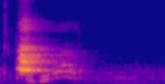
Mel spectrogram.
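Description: A single dog bark about a quarter second in, loud and short, trailing off within a second.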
